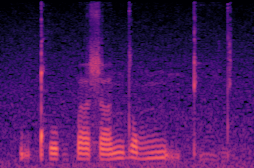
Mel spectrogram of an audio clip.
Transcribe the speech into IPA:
ṵ ǃʰ o ɡ p a ɬ a n d ɔ mː ḭ kʼ i̤ d

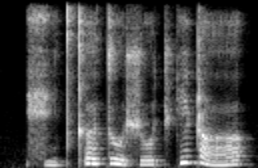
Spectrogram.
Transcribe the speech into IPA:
x i˩ t kʼ ə˥ t ʊ˥˩ ʃ ʊ˧ t͡ʃʼ i˥ ɖ ʌ˩˥

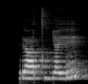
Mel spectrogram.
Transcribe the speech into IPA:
ɾ ɨː tˤ ɲ e

